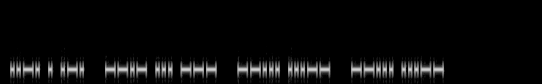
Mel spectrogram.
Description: Morse code, heard as a keyed tone, about 38 wpm, 700 Hz. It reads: FER QSO 73 73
